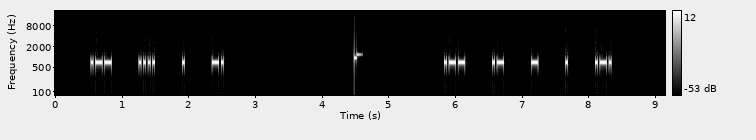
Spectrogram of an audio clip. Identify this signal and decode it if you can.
Morse code, heard as a keyed tone, about 36 wpm, spaced as for 16 wpm, 700 Hz. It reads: WHEN WATER
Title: 4x Character Spacing - Top 100 Words - 35wpm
